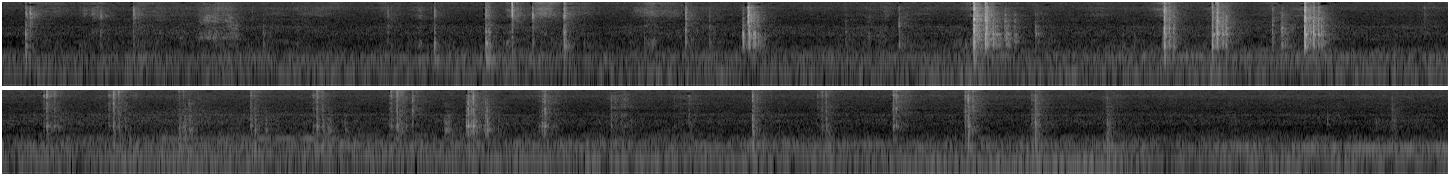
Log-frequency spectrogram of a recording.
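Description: A green, hollow plastic Mike Wazowski sipper cup is held tilted and tapped with fingertips and nails. The taps are short, sharp plastic clicks with a hollow tone, some louder and brighter than others, over a quiet low rumble. Each tap dies away almost instantly.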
